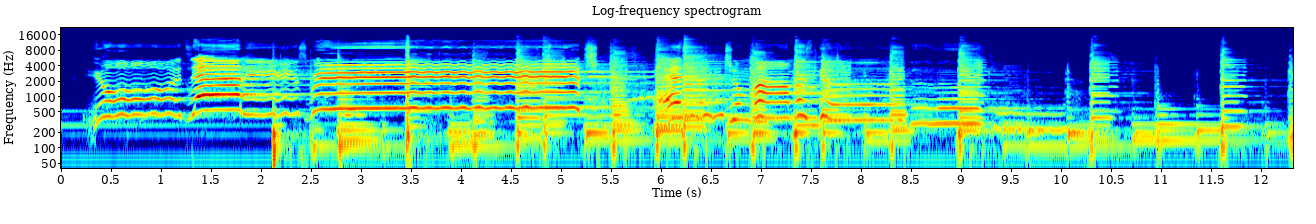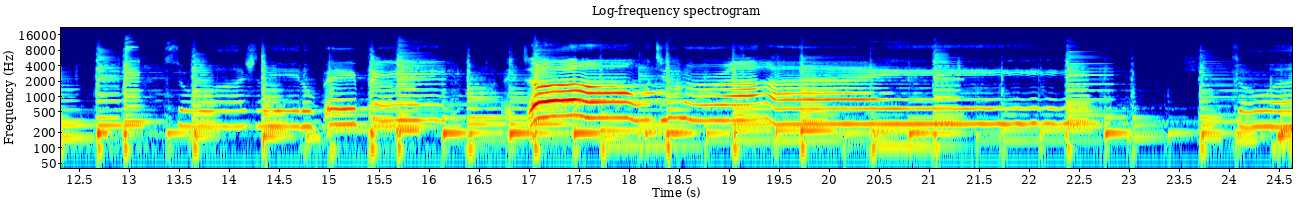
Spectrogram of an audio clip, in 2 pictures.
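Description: A young girl singing solo into a microphone over plucked guitar accompaniment, holding long notes with vibrato near the start and again about two-thirds of the way through.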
